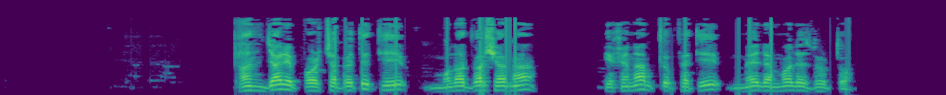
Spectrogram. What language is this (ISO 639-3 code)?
lzz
